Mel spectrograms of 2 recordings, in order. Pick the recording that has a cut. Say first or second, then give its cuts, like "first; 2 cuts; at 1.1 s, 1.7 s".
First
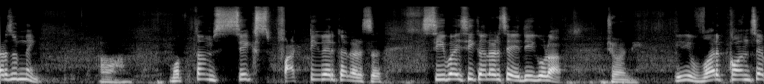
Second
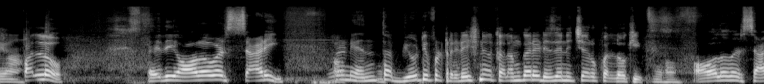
second; 1 cut; at 3.4 s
